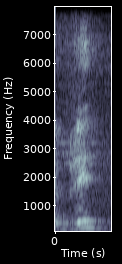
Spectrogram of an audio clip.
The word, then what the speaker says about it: वृद्धि: ऐसे ही वृद्धि, दो आधा है, ध पूरा है, दो आधा है, ध पूरा है, तो बोलते समय वृद्ध, दो हलंत है, वृद्धि, ऐसे उच्चारण करेंगे।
